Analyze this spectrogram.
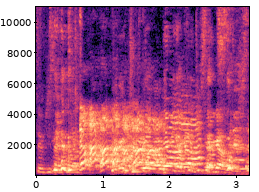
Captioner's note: laughter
